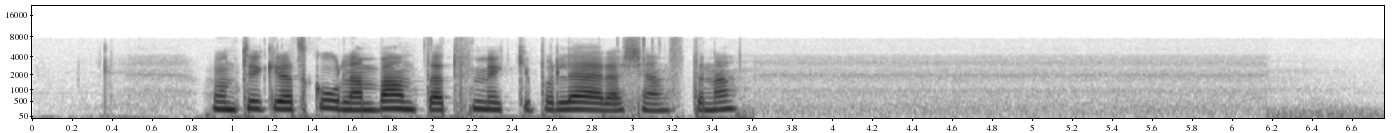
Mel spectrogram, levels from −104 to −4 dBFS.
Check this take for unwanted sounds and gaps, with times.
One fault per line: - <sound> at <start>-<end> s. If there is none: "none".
none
